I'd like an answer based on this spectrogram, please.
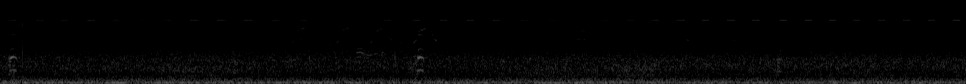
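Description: Faint outdoor ambience: a steady, high-pitched insect chirping at about four pulses a second, with a few faint, short goose calls, the clearest about four seconds in, over a low rumble of wind.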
